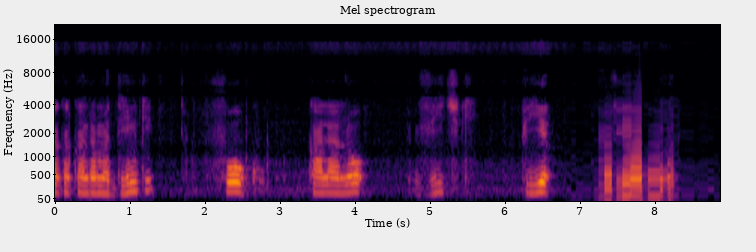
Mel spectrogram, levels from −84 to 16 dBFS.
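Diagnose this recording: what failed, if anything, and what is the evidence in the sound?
The speech holds up until about 6.84 s, then from there to the end at 8.88 s it turns into a rigid, metallic robotic sound from repeated short buffers. There's a fixed 100 Hz buzz under everything, and essentially the whole stretch is repeats, loosely tracking the speech. The likely culprit is the driver or buffer stage starving: fresh audio arrives too seldom, so it keeps replaying the last chunk, about 10 ms long, while the real signal gets skipped.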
